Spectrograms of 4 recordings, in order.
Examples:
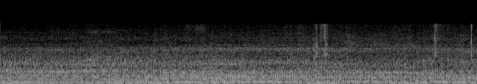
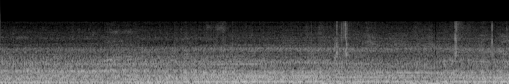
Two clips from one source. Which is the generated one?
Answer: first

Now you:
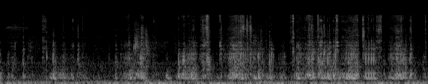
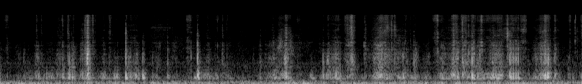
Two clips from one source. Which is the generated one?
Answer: second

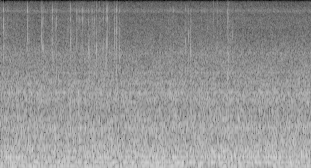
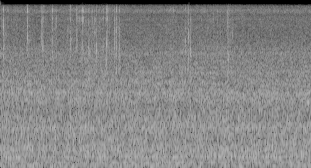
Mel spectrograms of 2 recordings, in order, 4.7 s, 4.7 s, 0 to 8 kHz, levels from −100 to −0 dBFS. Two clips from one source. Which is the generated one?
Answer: second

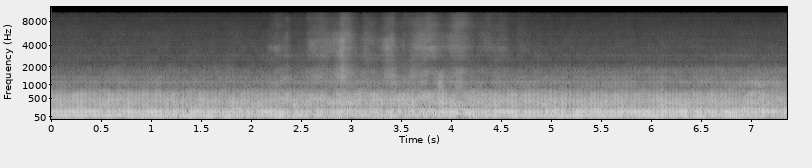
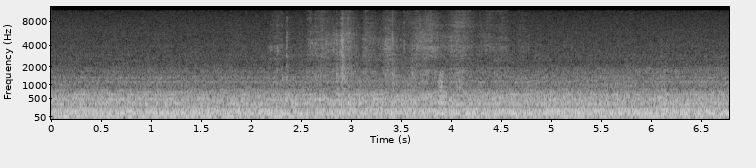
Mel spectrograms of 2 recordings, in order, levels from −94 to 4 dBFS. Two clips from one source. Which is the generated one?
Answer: first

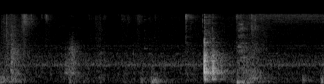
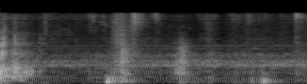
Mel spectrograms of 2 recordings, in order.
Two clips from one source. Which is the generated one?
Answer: second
